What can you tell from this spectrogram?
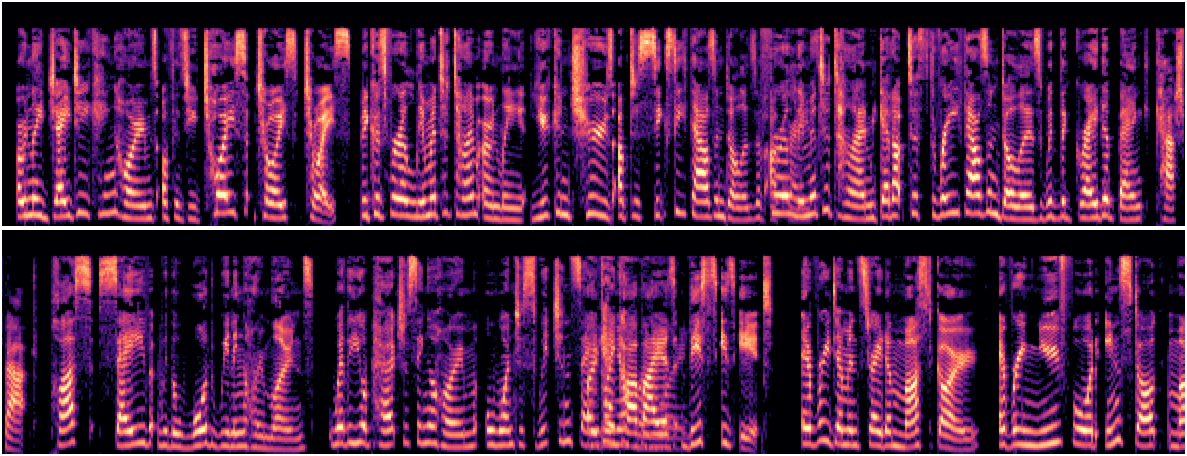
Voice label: Hard Sell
